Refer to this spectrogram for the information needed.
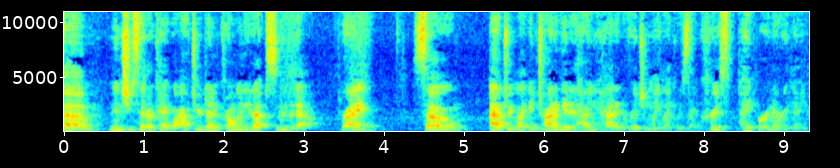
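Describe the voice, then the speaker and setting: Talking at a very fast pace with an Alabama accent, a man uses a fairly high pitch and fairly even intonation, with big swings in loudness, audible room echo and noticeable background noise. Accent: Southern US (Alabama). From US South, Huntsville, Alabama. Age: 20s. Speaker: drag performer sharing bullying story. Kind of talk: personal testimony interview. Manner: casual, many fillers (um, like).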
